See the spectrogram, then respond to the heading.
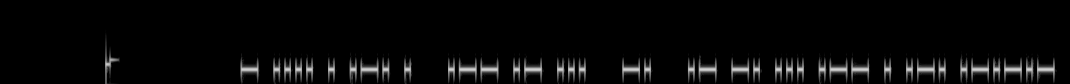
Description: Morse code, heard as a keyed tone, about 22 wpm, 700 Hz. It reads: THERE WAS N ANSWER.
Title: Sentences from Top 300 Words and Abbreviations 22wpm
